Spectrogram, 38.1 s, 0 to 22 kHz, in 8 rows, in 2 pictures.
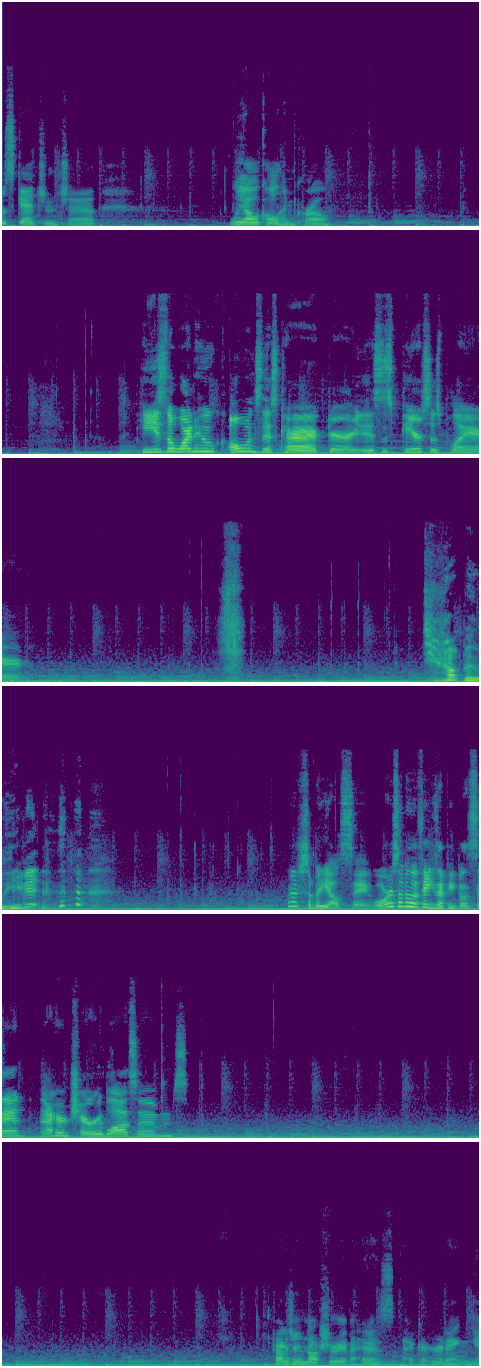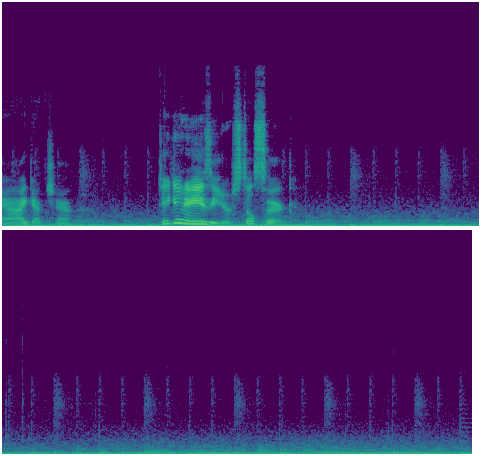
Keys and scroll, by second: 16.1 scroll down 1, 16.5 scroll up 1, 17.2-17.6 scroll.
